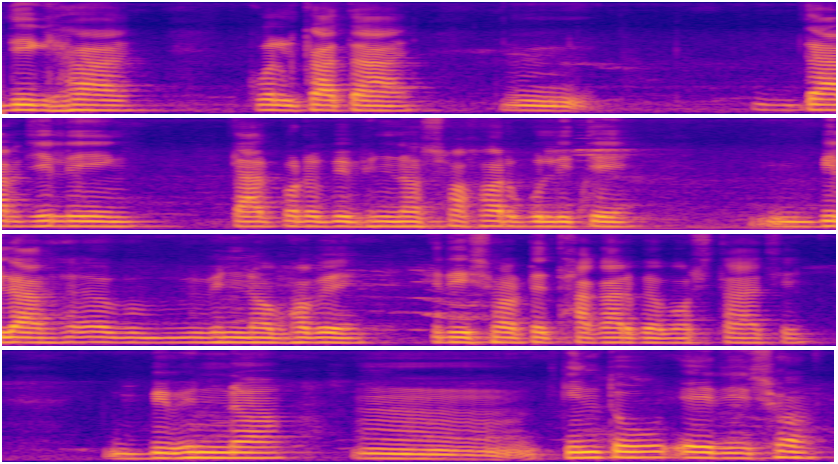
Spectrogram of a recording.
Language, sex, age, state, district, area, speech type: Bengali, male, 30-45, West Bengal, Uttar Dinajpur, urban, spontaneous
